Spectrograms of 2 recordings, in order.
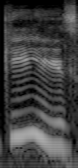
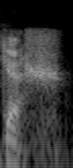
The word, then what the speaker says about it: geas: I said geese because it's spelled like C's. It's pronounced gesh.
